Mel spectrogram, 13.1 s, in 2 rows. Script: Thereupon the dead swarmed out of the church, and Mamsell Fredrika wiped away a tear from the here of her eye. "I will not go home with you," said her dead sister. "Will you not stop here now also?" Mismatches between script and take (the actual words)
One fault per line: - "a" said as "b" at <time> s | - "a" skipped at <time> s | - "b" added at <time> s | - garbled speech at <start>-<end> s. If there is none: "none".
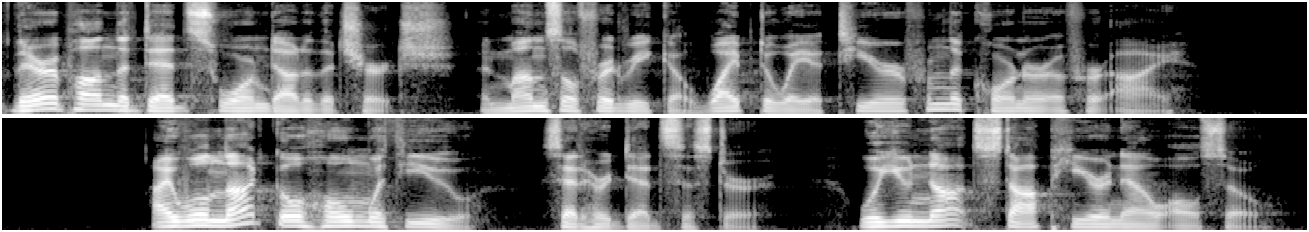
- "here" said as "corner" at 4.8 s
